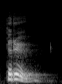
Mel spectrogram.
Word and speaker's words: through: Through, lembrando, palavra sem mistério, embora a escrita dela seja THROUGH, a pronúncia é simples. Through.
